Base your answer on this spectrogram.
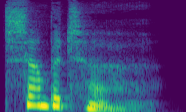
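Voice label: "saboteur", British English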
